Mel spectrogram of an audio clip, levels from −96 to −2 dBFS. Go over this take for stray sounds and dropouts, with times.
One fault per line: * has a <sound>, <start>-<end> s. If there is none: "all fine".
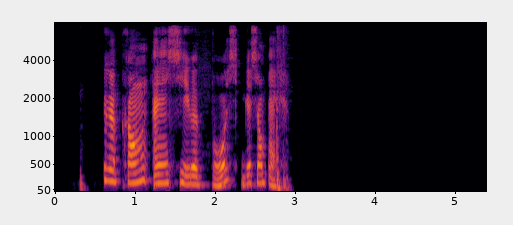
all fine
